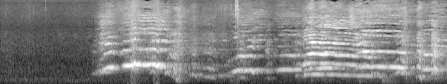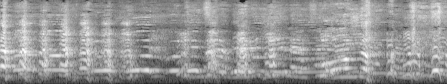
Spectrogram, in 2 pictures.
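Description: An elderly woman cries out and sobs loudly with emotion close by.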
